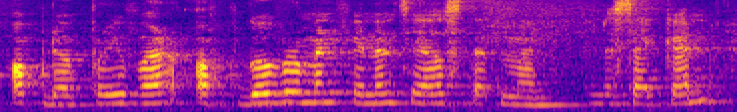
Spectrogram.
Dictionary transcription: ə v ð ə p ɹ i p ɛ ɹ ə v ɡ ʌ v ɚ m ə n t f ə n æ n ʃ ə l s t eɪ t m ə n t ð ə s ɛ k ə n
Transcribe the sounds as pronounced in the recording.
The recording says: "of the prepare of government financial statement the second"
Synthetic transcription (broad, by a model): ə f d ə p ɹ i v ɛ ɹ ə f ɡ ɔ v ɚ m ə n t f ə n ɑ n s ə l s t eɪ t m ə n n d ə s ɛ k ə n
